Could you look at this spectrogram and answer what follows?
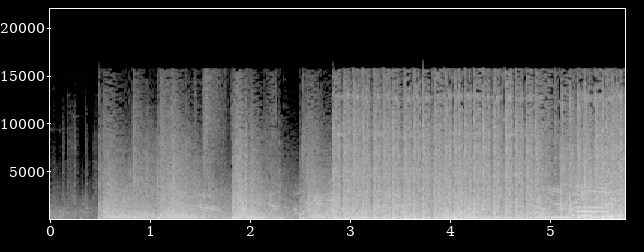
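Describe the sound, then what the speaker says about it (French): Sustained video game machine gun fire, starting as short separated bursts then settling into a loud continuous rattle that runs to the end. "Une mitrailleuse fournit une excellente défense contre les attaques de l'infanterie."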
